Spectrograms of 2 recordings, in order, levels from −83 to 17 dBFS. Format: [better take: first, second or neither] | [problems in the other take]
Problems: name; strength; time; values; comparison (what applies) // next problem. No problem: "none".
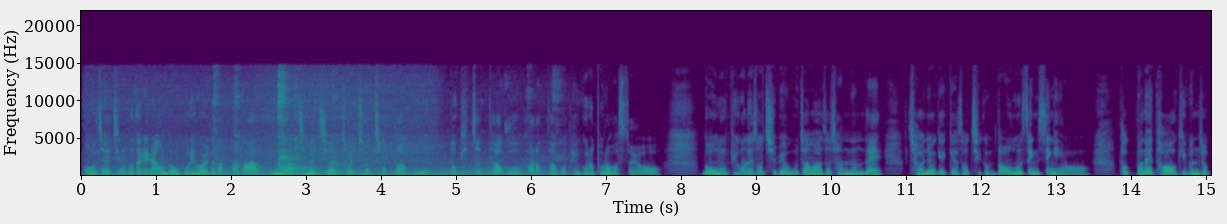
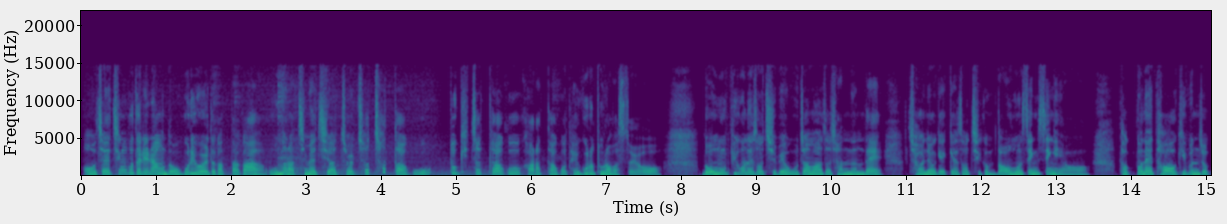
second | household noises; loud; until 6 s; 4 dB below the speech; faint in the second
